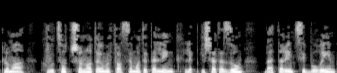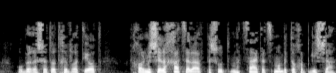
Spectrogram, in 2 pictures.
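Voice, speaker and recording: A man with a lowish, husky voice hosts a podcast, asking and explaining in an informative style. The sound is very dry and slightly muffled. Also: lively intonation, no room sound. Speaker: podcast host. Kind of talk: interview questions and scripted explanatory narration.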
